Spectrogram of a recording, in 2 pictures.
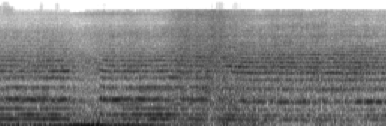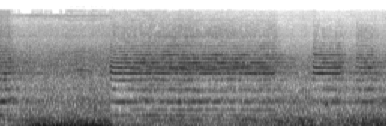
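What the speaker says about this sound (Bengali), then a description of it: "মালগাড়ি আসছে" A freight train arriving at Rajgram station rolls past with a loud rumbling clatter while its horn blares in long blasts, repeated several times, close and dominant.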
